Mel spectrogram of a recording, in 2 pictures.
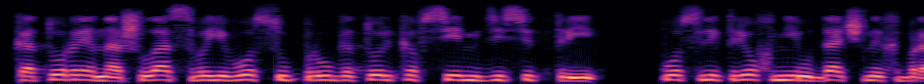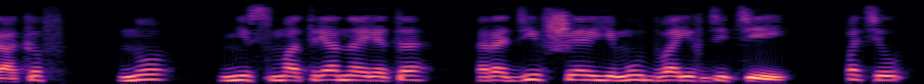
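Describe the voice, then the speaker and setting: A man narrates a fantasy story in an even storytelling manner, reading the characters' dialogue without changing his voice. His voice sits a bit high for a man. The recording is dry and somewhat dull, lo-fi. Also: normal speed, dry recording. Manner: even storytelling, quotes read in his own voice. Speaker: audiobook narrator. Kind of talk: scripted narration.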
